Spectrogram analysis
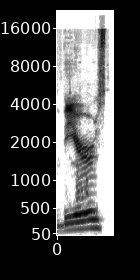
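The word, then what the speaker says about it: VAERS: that the reporting agency i think is pronounced veers v-a-e-r-s or so uh when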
